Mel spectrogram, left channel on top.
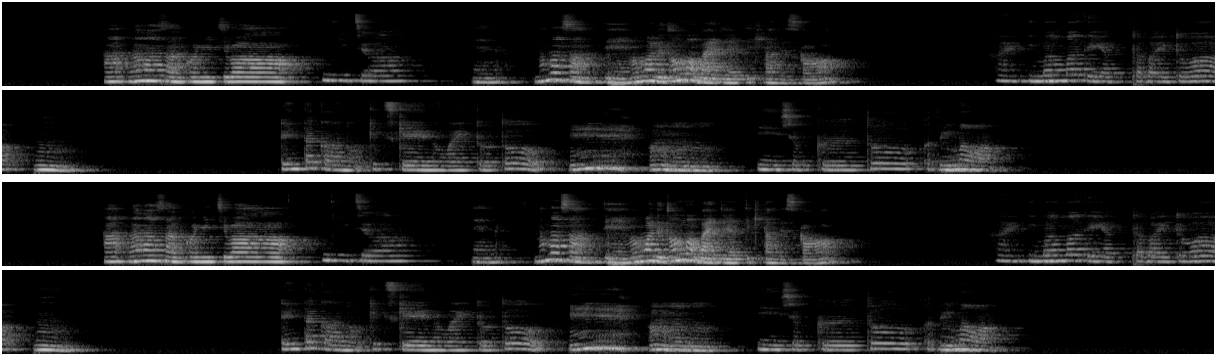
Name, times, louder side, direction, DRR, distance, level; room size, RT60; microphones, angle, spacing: voice 1, 1.0-2.8 4.7-5.0 5.3-7.4 7.6-8.3 12.4-12.8 17.8-19.3 21.5-21.8, equal, 55° right, 0 dB, 0.8 m, -25 dB
voice 2, 3.2-4.1 9.9-12.2 14.9-17.5 18.8-19.0 19.7-22.1, equal, 20° left, -1 dB, 0.6 m, -31 dB
4.1 x 3.4 x 3.2 m, 0.76 s
head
